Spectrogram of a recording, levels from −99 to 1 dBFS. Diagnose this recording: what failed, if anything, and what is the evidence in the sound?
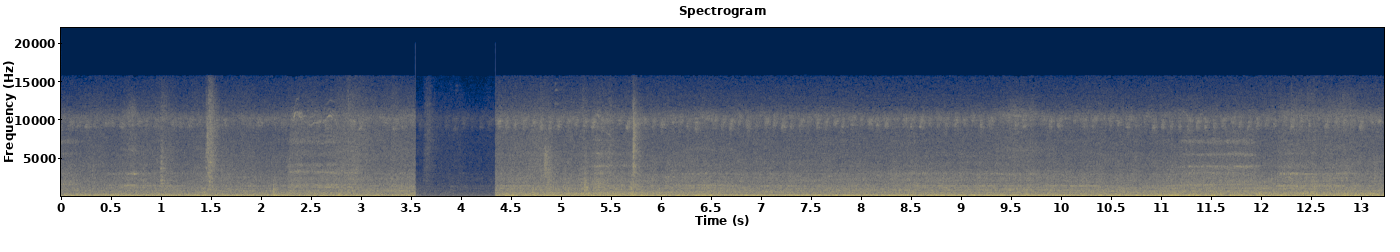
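One channel inverted, from 3.54 to 4.34 s: for that 0.8 s the sound drops by about 24 dB to a faint residue, then returns at full level. The likely cause is a polarity flip on one side of the stereo pair, probably in the analogue wiring, so that when the channels are summed to mono their shared centre content and low end cancel, leaving only the small difference between left and right.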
